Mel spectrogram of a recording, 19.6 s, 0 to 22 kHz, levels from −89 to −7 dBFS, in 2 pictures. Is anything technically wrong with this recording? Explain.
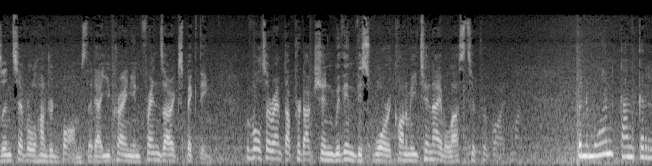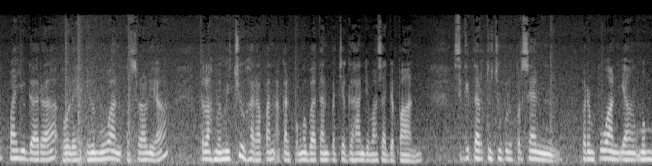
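No, nothing in the signal chain misbehaves; the only thing beneath the speech is the room's own background noise, sitting about 18 dB down, which belongs to the recording space rather than the system.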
